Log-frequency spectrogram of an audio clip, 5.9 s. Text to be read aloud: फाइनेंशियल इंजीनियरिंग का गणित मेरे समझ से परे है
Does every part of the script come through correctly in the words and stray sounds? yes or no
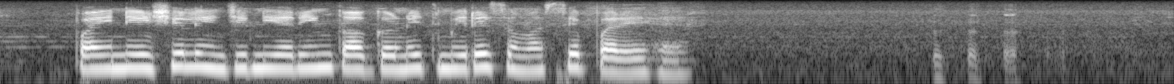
no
